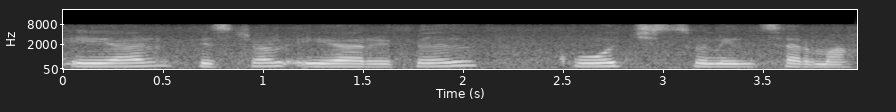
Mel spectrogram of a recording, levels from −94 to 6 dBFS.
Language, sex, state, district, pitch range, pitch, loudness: Hindi, female, Haryana, Charkhi Dadri, 195-220 Hz, 210 Hz, -14 LUFS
